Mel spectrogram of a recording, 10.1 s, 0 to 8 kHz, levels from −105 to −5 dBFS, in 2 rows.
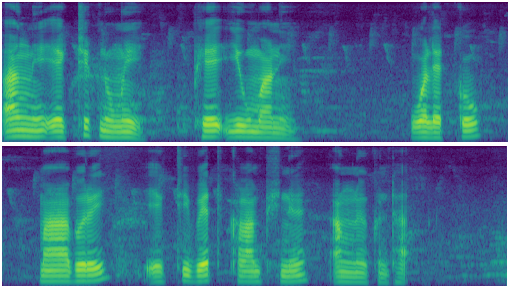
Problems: none marked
